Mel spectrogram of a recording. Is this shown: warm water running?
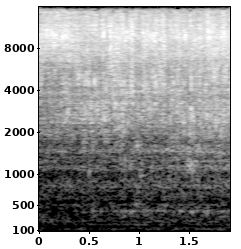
yes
